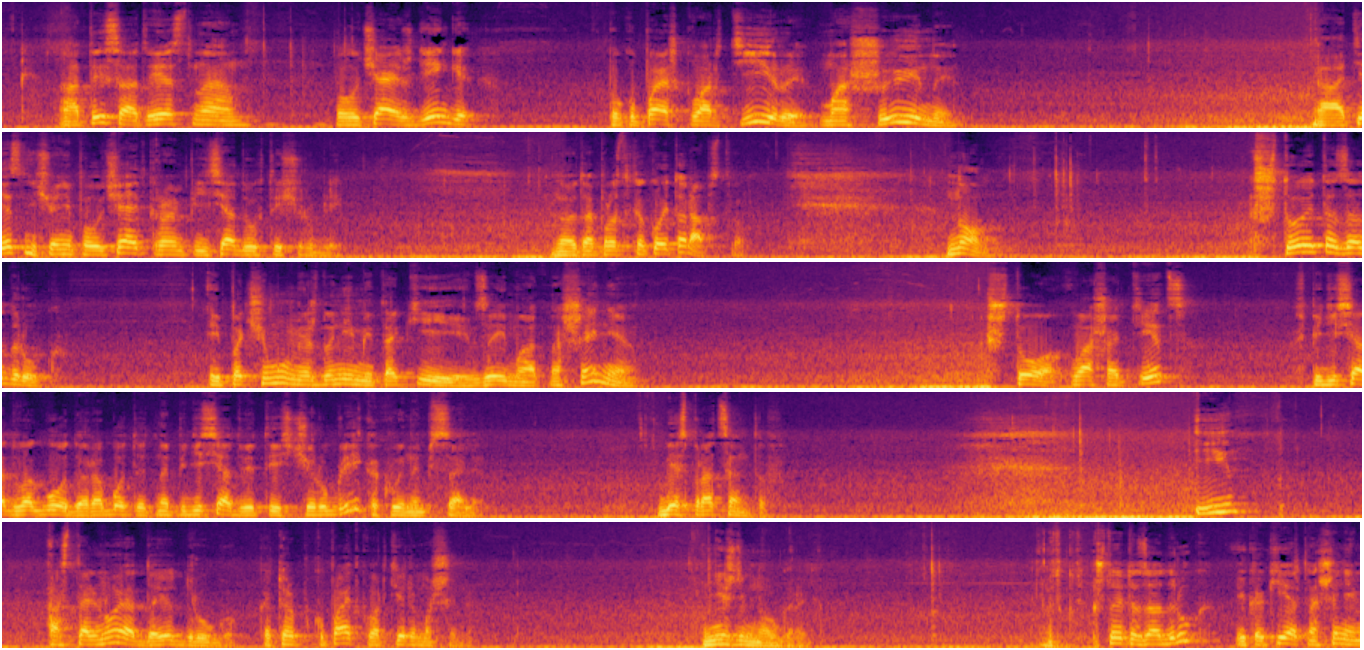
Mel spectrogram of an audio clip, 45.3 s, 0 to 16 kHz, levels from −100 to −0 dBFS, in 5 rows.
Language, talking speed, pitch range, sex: Russian, 90 wpm, 95-125 Hz, male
